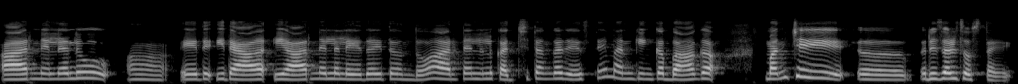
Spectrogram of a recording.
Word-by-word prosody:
6 245 +1 +5
నెలలు, 255 +3 0 0.5
ఆ! - - -8 0.6
ఏది 240 +1 0
ఇది 250 -2 +2
ఆ - - +5 0.3
ఈ - - +3 0.2
6 230 0 +2
నెలలు 255 -1 -2
ఏదైతే 245 +1 -3
ఉందో, 220 -1 -8 0.2
6 245 -1 +2
నెలలు 255 +1 -4
ఖచ్చితంగా 255 +4 -2
చేస్తే 240 +6 -6
మనకి 260 -2 -4
ఇంకా 260 +1 0
బాగా, 240 +4 +2 0.6
మంచి 335 +7 +3 0.6
ఆహ్, 220 -1 -2 0.3
రిజల్ట్స్ 270 0 +3
వొస్తాయి. 190 -6 -7
250 Hz, 130 wpm, -25 LUFS, 235-260 Hz, 0.6 s, 6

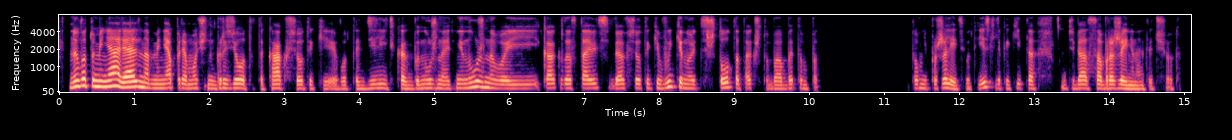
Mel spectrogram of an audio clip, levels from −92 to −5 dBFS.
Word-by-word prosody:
Ну 210 - +5
и - - +8
вот 255 -1 +5
у 235 - +9
меня 230 +3 +8
реально, 205 -1 +7
меня 165 +1 0
прям 165 -2 -2
очень 155 -1 -4
грызет 165 +1 +1
это: - - -9
как 160 +2 +2
всё-таки, 150 -2 -6
вот, 140 -1 -10
отделить, 150 +3 -6
как 145 -2 -1
бы, 150 +2 -2
нужное 160 -2 -3
от 145 - -19
ненужного 170 -3 0
и 150 +1 -6
как 170 0 -1
заставить 165 +1 -1
себя 160 -1 -2
всё-таки 165 0 -4
выкинуть 165 -5 -1
что-то 180 -2 0
так, 160 - -7
чтобы 145 - -7
об 140 +1 -6
этом 155 -1 -5
по - - -14 1.2
том 160 +1 -5
не 155 - -8
пожалеть? 150 -7 -1
Вот - - -11
есть 195 +5 -4
ли - - -6
у - - -20
тебя 150 -3 -11 0.8
какие-то 155 0 0
соображения 155 -1 +1
на 135 0 -5
этот 125 - -12
счет? - - -11
160 Hz, 180 wpm, -21 LUFS, 150-170 Hz, 1.2 s, у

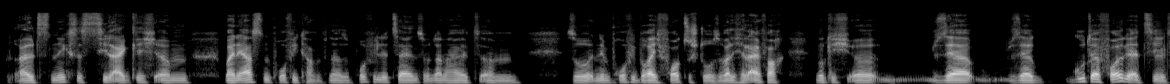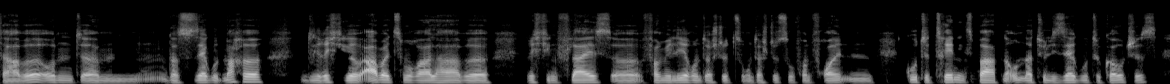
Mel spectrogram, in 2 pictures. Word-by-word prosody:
als 90 +1 +1
nächstes 105 0 -3
Ziel - - 0
eigentlich, 100 +1 +2
ähm, 90 0 -2 0.3
meinen 95 0 +5
ersten 105 +2 +4
Profikampf, 85 -8 -7
ne? 95 - -4
Also 85 -1 -5
Profilizenz 105 -4 -1
und 80 - -7
dann 90 +1 -2
halt, 90 -3 -3
ähm, 85 0 -5 0.4
so 90 0 0
in 95 - -3
den 90 -1 -2
Profibereich 105 +5 +2
vorzustoßen, 85 -1 -1
weil 85 - +5
ich - - -9
halt - - +3
einfach - - +4 0.3
wirklich, 100 -1 -2
äh, 90 0 +2 0.6
sehr, 95 +2 +7 0.4
sehr 95 +1 +3 0.4
gute 140 +4 +3
Erfolge 115 - +6
erzielt 85 -1 -2
habe 80 +6 +2
und, 95 -3 -3
ähm, 85 -2 -3 0.2
hm, - - -11
das 90 -1 -2
sehr 100 0 +2
gut 95 -1 -6
mache 115 -2 +2 0.4
und - - -14
die 95 - -3
richtige 100 0 +1
Arbeitsmoral 95 -2 +3
habe, 90 -1 +1 0.4
richtigen 95 -2 -6
Fleiß, 100 +2 +2
äh, 85 0 -2
familiäre 95 +1 -1
Unterstützung, 90 -2 -5
Unterstützung 90 +2 -7
von 90 0 -8
Freunden, 85 -1 -4 0.3
gute 110 0 -3
Trainingspartner 100 -2 +2
und 95 - -3
natürlich 95 -2 -3
sehr 100 +1 +2
gute 95 0 -9
Coaches. 100 +1 -2
95 Hz, 150 wpm, -23 LUFS, 90-100 Hz, 0.6 s, sehr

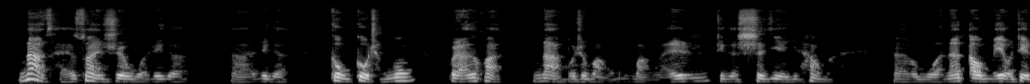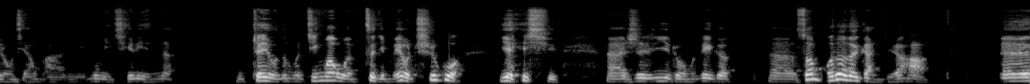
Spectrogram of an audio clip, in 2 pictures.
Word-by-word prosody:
那 - - +3
才 115 +3 -12
算 145 0 -1
是 140 - +1
我 115 -4 -8
这 130 +3 -8
个 125 -1 -13 0.4
啊， 115 -1 -19
这 135 - -5
个 120 -2 -14 0.4
够 - - +2
够 - - +4
成 130 +2 -9
功， 170 +3 -1 0.3
不 - - -1
然 140 +1 -1
的 160 - -2
话， 165 - -4 0.3
那 150 +1 -3
不 130 - -12
是 - - -4
枉 125 - -11 0.3
枉 110 -3 -15
来 110 0 -26 0.5
这 140 - -11
个 130 -1 -11
世 140 -3 +2
界 130 -2 -6
一 120 +2 -17
趟 155 -1 -10
嘛。 - - -27 0.6
呃， 120 -2 -16
我 115 0 -11
呢， 145 +3 -2
倒 150 -3 +4
没 135 +1 -4
有 135 -4 +3
这 140 +3 +2
种 120 -2 -16
想 120 +3 -13
法， 110 -1 -21
米 115 -1 -31
不 140 - -11
米 130 -3 -16
其 135 +5 -8
林 125 -2 -13
呢， - - -16 0.8
真 170 - +7
有 155 -4 +3
那 145 - -10
么 140 0 -13
尽 170 +1 -3
管 185 -1 +5
我 135 -5 -1
自 - - +5
己 140 - -5
没 120 - -2
有 - - +6
吃 210 - +3
过， 210 -1 +5 0.3
也 - - +7 0.2
许， - - 0 0.4
啊， 135 0 -6
是 150 +3 -2
一 155 0 -4
种 130 -3 -7
这 155 -1 -1
个， - - -3 0.4
呃， 130 -2 -11
酸 235 +1 +6
葡 215 -5 0
萄 235 -2 +11
的 190 -3 +6
感 110 -8 -3
觉 - - -10
哈， - - -3 0.7
呃， 160 +2 +4
135 Hz, 225 characters per minute, -21 LUFS, 125-155 Hz, 0.8 s, 萄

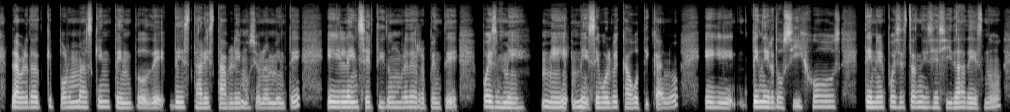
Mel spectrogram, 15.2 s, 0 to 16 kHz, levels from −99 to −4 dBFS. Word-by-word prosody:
la 170 - +6
verdad 165 0 0
que - - -5
por 165 0 -4
más 170 0 +2
que - - -4
intento 155 - -2
de - - -1
de 175 -4 0
estar 155 -1 0
estable 155 -1 -1
emocionalmente, 155 +4 -3 0.4
eh, 170 -1 +3
la 170 0 +5
incertidumbre 170 -1 +3
de 170 -1 0
repente, 155 - -4 0.4
pues, 180 -2 +3
me 160 -1 -2 0.2
me 170 -1 +1
me 170 -1 0
se 165 - +8
vuelve 165 +1 -1
caótica, 155 -1 -3
¿no?, 165 +7 -5 0.4
eh, 165 -2 0 0.3
tener 175 -1 +4
2 160 -3 +6
hijos, 180 - -4 0.3
tener, 170 -1 +2
pues, 170 -2 -1
estas 170 +1 -1
necesidades, 160 -1 0
¿no?, 225 +8 -5
165 Hz, 135 wpm, -25 LUFS, 155-170 Hz, 0.4 s, se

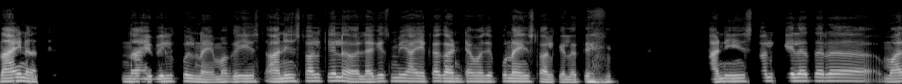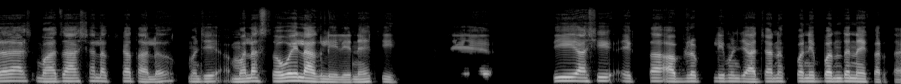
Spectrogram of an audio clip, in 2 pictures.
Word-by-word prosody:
नाही 150 +3 +8
ना 155 - +4
ते - - -18 0.7
नाही, 130 0 +2
बिलकुल 135 +2 0
नाही. 115 -2 +1
मग 125 +2 -2
हे 135 +1 +2
इन्स्ट 135 -1 -4
अनइन्स्टॉल 150 +3 +2
केलं, 165 -6 +3
लगेच 135 +4 0
मी 155 0 0
अ, 140 - +2
एका 140 +2 +1
घंट्यामध्ये 135 -1 +1
पुन्हा 145 +1 +1
इन्स्टॉल 130 -3 +1
केलं 115 -1 -1
ते. 125 0 +4 1.2
आणि 140 +2 +2
इन्स्टॉल 160 +3 -4
केलं 160 0 +3
तर 165 -1 +1
अ, 160 -2 -1
मला 155 +4 +2 0.2
माझं 135 +3 0
अशा 145 +2 -5
लक्षात 145 -1 -5
आलं, 120 +5 -2 0.2
म्हणजे 135 +1 -4
मला 135 +5 +1
सवय 150 +4 +3
लागलेली 125 -8 +3
ना 115 0 -1
ह्याची, 125 -1 -5 0.5
म्हणजे 125 0 -9 0.6
ती 170 +1 +3
अशी 165 +2 -1 0.2
एक 140 - -8 0.2
अब्रप्टली 145 0 -1
म्हणजे 140 -1 -4
अचानकपणे 140 +3 -1
बंद 145 0 +2
नाही 140 -3 +3
करता 110 -2 -7
140 Hz, 155 wpm, -23 LUFS, 130-150 Hz, 1.2 s, नाही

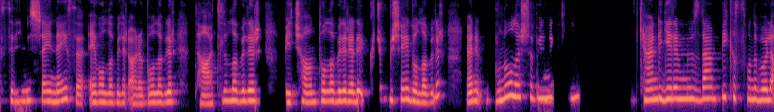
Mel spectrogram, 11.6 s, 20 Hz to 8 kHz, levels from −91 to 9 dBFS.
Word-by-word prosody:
istediğimiz 230 0 -2
şey 225 -1 +1
neyse; 225 -4 0
ev 205 0 0
olabilir, 200 -1 -2
araba 180 +1 -4
olabilir, 205 +1 +1 0.3
tatil 175 +4 -4
olabilir, 235 0 +2 0.4
bir 200 -1 +1
çanta 210 +1 -1
olabilir 225 0 +3
ya 220 0 +3
da - - +5 0.2
küçük 270 - -14
bir 245 - +2
şey 255 0 +1
de - - +4
olabilir. 210 - -1 0.3
Yani, 220 +3 0 0.2
buna 245 +6 +3
ulaşabilmek 295 -3 +2
için 290 +3 -5 0.9
kendi 255 +1 +3
gelirimizden 275 +1 +2
bir 310 - +2
kısmını 275 -3 0
böyle 250 0 +4
235 Hz, 145 wpm, -20 LUFS, 210-270 Hz, 0.9 s, da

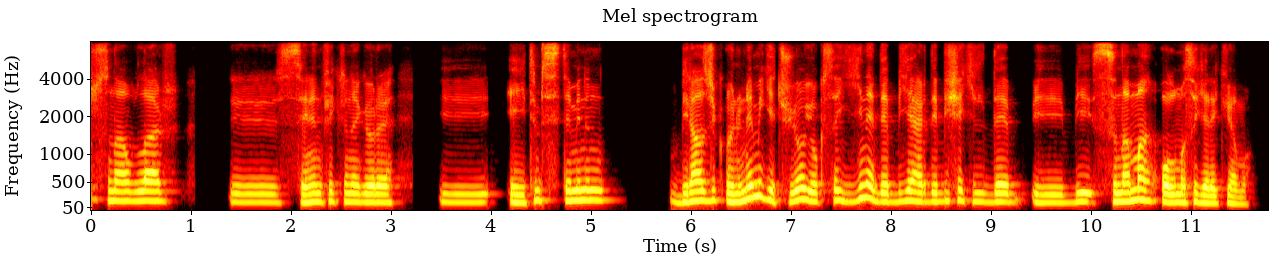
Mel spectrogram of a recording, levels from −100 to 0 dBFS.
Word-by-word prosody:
sınavlar, 170 -3 0 0.5
ııı, 145 -1 -5
senin 145 +1 -1
fikrine 155 0 -2
göre, 145 -1 +2 0.4
iii, 145 0 -7
eğitim 140 +4 -1
sisteminin, 180 0 0 0.5
birazcık 165 +4 +1
önüne 155 +8 +5
mi 250 0 +2
geçiyor, 175 +1 +1
yoksa 160 +1 0
yine 180 +4 0
de 155 -1 0
bir 155 - -5
yerde, 155 -3 +1
bir 165 - -4
şekilde, 155 -3 -1
ııı, 140 -2 -6
bir 155 0 +1
sınama 160 +4 +2
olması 145 0 +4
gerekiyor 130 -3 0
mu? 115 +1 -12
155 Hz, 125 wpm, -20 LUFS, 145-170 Hz, 0.5 s, önüne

